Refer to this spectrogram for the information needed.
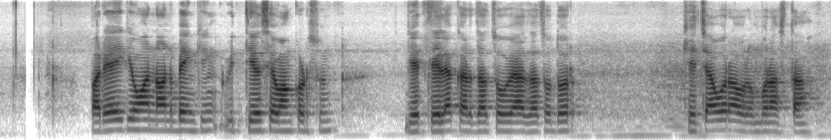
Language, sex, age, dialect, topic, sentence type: Marathi, male, 18-24, Southern Konkan, banking, question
